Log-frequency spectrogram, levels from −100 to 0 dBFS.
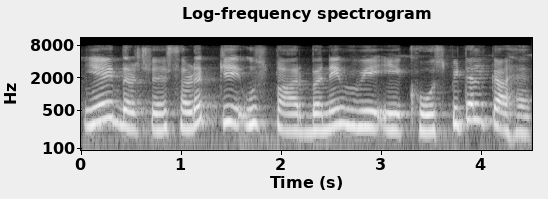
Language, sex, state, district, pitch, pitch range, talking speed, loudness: Hindi, female, Rajasthan, Bikaner, 245 Hz, 220-280 Hz, 160 wpm, -14 LUFS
